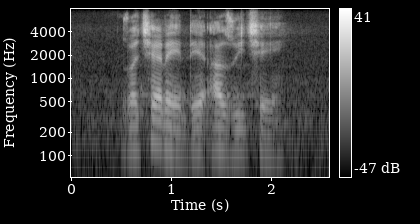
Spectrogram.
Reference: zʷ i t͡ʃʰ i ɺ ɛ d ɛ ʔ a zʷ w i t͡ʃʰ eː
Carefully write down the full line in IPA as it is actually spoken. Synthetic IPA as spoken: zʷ a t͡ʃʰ ɛ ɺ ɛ d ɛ ʔ a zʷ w i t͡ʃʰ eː

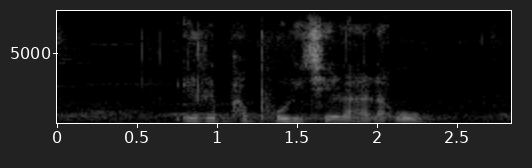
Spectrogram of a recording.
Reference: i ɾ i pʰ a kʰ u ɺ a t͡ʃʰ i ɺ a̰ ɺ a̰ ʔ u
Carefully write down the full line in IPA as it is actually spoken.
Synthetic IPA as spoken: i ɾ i pʰ a pʰ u ɺ i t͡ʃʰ i ɺ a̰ ɺ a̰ ʔ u

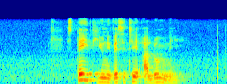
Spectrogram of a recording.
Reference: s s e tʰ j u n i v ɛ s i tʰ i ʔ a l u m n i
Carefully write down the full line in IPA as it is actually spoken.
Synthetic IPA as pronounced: s t e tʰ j u n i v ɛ s i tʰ i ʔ a l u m n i

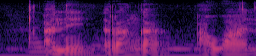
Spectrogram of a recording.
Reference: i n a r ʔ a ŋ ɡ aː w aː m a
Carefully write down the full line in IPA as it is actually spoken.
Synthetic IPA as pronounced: a n ɛ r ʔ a ŋ ɡ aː w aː n a

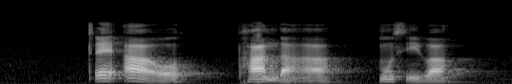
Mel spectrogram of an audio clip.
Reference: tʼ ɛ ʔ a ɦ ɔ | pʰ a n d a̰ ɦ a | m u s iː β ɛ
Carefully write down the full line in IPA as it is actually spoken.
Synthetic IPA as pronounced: tʼ ɛ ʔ a ɦ ɔ | pʰ a n d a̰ ɦ a | m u s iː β a

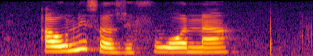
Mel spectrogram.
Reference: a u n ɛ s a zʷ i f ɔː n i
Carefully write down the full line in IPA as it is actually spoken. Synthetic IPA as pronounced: a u n i s a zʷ i f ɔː n a

